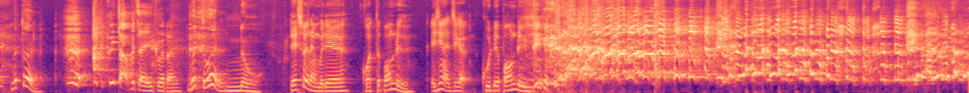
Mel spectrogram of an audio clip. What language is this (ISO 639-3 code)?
msa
